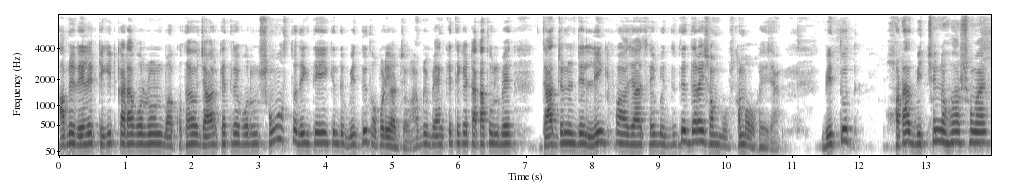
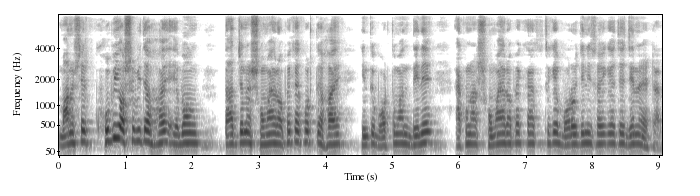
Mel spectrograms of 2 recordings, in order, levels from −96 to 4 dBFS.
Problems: background conversations at intervals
